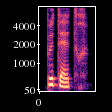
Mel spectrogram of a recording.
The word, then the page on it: peut-etre: french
